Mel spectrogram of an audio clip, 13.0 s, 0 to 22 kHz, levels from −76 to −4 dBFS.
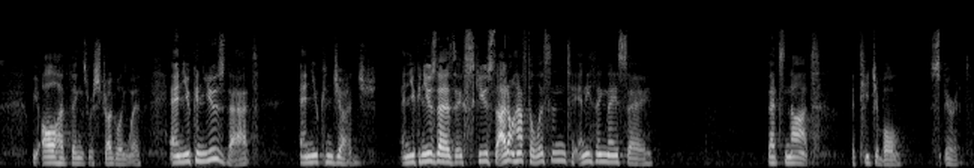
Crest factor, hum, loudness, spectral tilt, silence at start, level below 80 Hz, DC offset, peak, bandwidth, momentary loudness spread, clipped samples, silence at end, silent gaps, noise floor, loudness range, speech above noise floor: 24 dB; none; -26 LUFS; -6 dB/octave; 0.45 s; -74 dBFS; under 0.1%; -4 dBFS; 11 kHz; 20 LU; under 0.1%; 0.2 s; none; -67 dBFS; 9 LU; 41 dB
